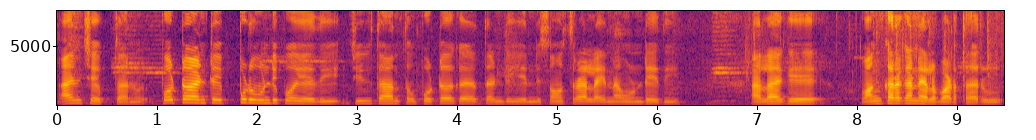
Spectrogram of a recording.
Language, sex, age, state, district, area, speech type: Telugu, female, 45-60, Andhra Pradesh, Bapatla, urban, spontaneous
